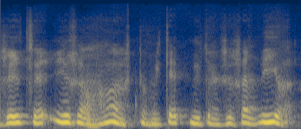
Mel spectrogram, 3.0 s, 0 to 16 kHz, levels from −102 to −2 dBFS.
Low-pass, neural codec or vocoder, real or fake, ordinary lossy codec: 14.4 kHz; codec, 44.1 kHz, 2.6 kbps, DAC; fake; none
